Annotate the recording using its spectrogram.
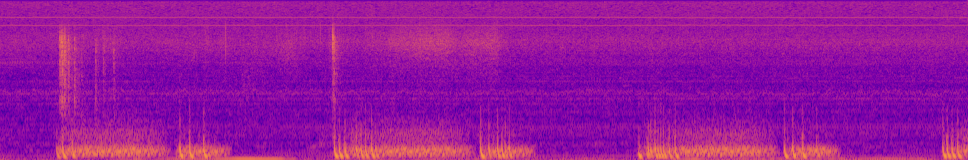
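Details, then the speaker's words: Coarse, grating, rasping pleural friction rub in both inspiration and expiration, from a patient with tuberculous pleuritis. "sí escuchen ustedes el frote el roce rasposo como si dos superficies irregulares rozaron entre sí en un momento dado tanto en la inspiración como en la espiración"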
